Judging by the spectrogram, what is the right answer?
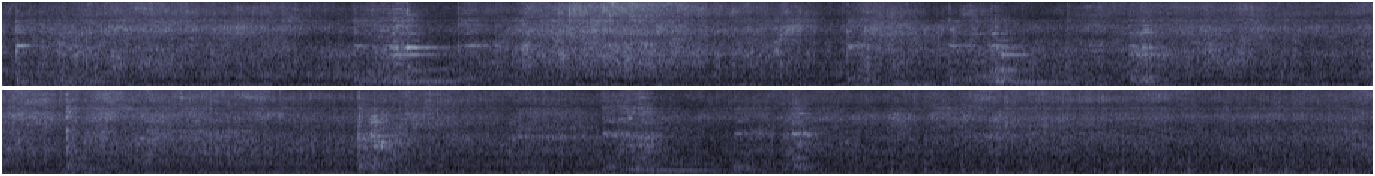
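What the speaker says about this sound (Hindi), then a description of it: "अब इसे मध्यम आंच पर तब तक भूनते रहते हैं जब तक कि इसमें से तेल पृथक नहीं होने लगता।" Chicken lababdar masala sautéing on medium heat with Kashmiri chilli powder, a continuous close sizzle with repeated spatula scrapes and soft clinks against the pan at an unhurried, irregular rhythm.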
